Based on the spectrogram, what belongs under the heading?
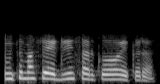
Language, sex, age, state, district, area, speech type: Goan Konkani, female, 45-60, Goa, Canacona, rural, conversation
